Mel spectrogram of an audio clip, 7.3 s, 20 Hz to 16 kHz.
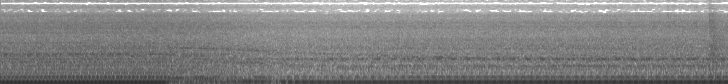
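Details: Freshly installed 1500hp Cummins diesel, run without coolant before hot re-torque, good oil pressure, about 30 at hot idle: settles from a rev into steady even low idle, constant pitch, no knocks. Normal hot idle.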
